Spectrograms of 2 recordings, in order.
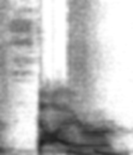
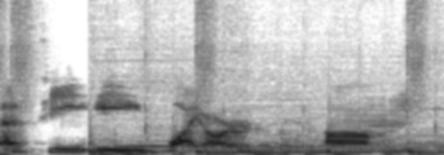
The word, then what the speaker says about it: Steyr: The Army Rifle, aka the AUG, or the Steyr, I think it's spelled S-T-E-Y-R. It's Steyr AUG, or the Steyr Aug.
